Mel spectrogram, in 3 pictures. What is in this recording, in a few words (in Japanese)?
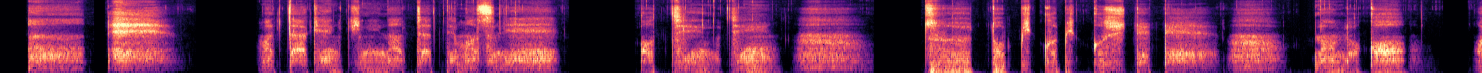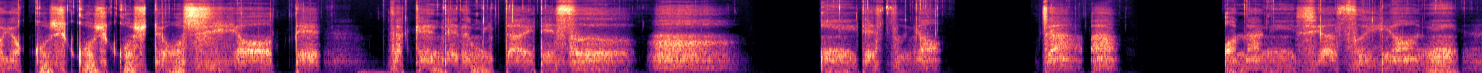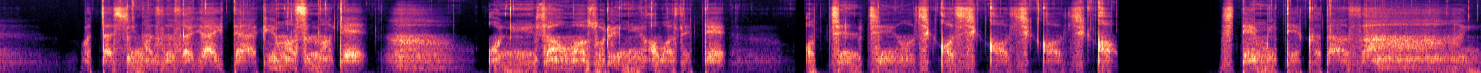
しこしこボイスループ（右耳）, ASMR; オナサポ用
